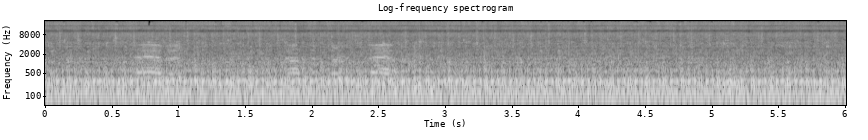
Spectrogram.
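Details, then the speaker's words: 1971 Ford bumpside wrecker truck V8, warming up after a fuel pump change, idles with an uneven loping beat as pulses drop out; ignition misfire, cylinders three and seven not firing, owner suspects spark plugs. "you got another issue and now we have a ignition misfire proper technical term for that I guess"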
